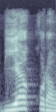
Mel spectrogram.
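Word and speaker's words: 都: 그런 내용이 또 하나의 신문 독 그 도급도자 도급도자를 일본어 발음으로 미약고라 그래요.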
